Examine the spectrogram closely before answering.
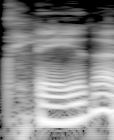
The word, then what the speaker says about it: klæder: Det klæder dig. Og klær, usually we pronounce it klær, because we're lazy.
